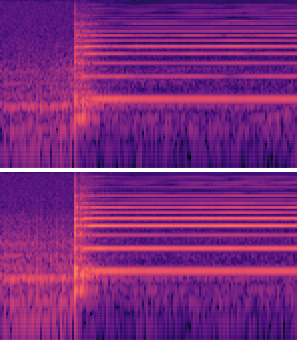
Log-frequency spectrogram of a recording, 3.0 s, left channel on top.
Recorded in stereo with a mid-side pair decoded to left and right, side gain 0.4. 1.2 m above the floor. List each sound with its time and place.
0.7 s a violin: 55° right, 2 m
